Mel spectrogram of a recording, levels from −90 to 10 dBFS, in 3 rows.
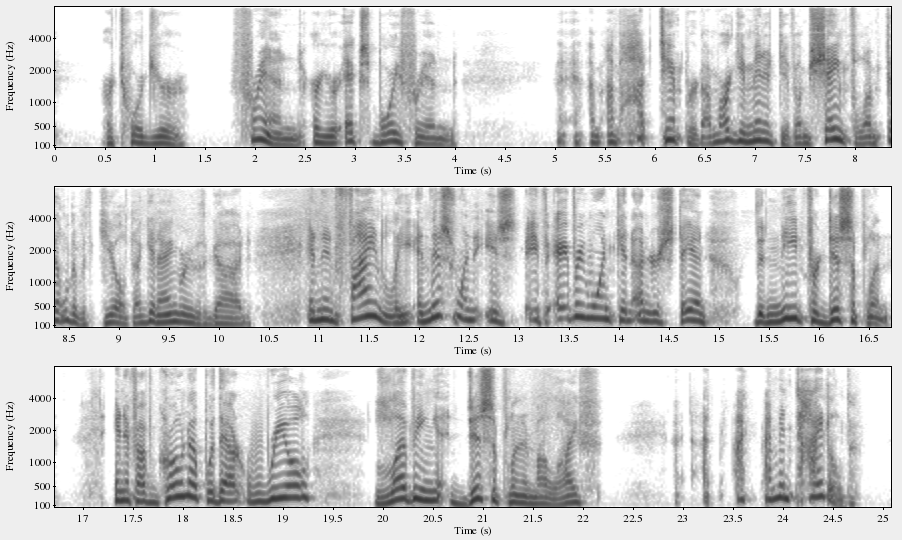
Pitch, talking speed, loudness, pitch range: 175 Hz, 135 wpm, -22 LUFS, 140-210 Hz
